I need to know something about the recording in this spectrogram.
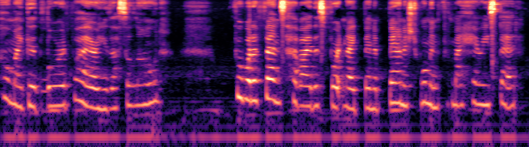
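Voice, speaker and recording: A woman's voice: high-pitched, fairly even intonation, normal speed, a little mellow, lightly acted. A young woman playing an anxious, loving noblewoman who pleads earnestly with her distant husband in Shakespearean verse. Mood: worried, pleading. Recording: noisy amateur home recording.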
